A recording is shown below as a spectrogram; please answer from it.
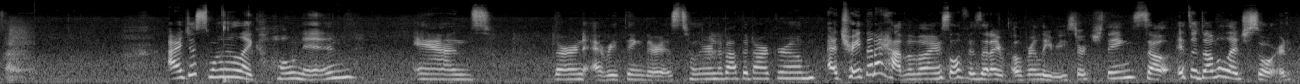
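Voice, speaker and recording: In a high voice with lively intonation and a moderate pace, a street photographer chats eagerly through a walking interview on a city street, casual and full of "like". Background sounds include street ambience and passing vehicles. The recording is low quality, with a little hiss or hum.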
